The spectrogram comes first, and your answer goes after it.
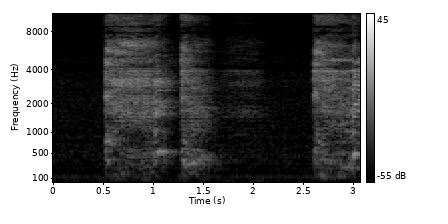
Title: Sick with a very bad barking cough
